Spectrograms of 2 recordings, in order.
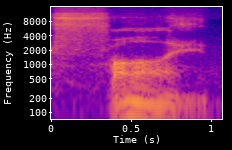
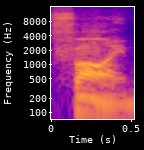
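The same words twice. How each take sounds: First: The word is drawn out and savoured. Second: The word is said flatly and quickly. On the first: The speaker calls it right. "kind of savouring the, the idea" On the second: The speaker calls it wrong. "It's not just fine like fine"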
